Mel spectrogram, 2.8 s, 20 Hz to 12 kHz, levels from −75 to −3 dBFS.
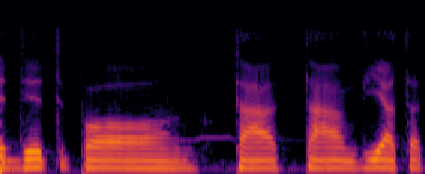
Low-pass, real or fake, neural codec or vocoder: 7.2 kHz; real; none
